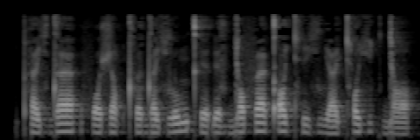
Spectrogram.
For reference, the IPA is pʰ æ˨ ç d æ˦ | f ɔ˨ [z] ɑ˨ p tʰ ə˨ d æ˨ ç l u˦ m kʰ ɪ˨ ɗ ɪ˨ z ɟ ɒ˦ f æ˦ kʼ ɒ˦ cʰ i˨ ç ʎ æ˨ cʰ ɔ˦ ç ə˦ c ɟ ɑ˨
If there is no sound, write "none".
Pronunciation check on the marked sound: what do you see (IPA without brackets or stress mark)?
ʃ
